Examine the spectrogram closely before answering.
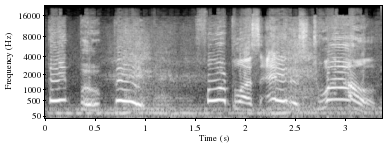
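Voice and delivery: very high, slow, loud robotic beeping and announcing; robot blaring its answer. Acted. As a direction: beep like a calculator machine, then shout the sum. Robot beeps then calculates.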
